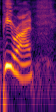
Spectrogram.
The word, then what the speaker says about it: Perine: So, and Samaje Perine, I always say his name wrong, Perine.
